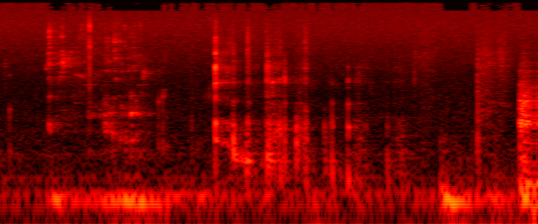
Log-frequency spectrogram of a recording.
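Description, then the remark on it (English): Water is poured into a glass in uneven spurts, with small splashes and drips scattered over a low, steady background rumble. “Need some more water.”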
